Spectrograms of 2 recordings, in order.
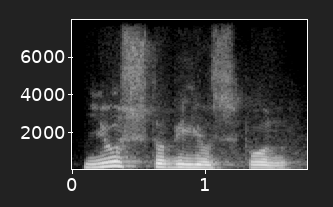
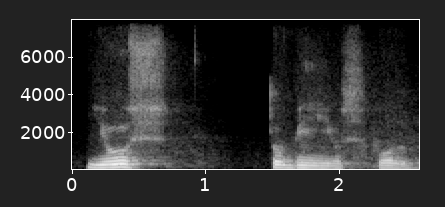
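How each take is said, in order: First: Said in the usual way. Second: Used set apart, a pause before to be useful; stress on Used. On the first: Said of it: "let me correct myself". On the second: Shown as a demonstration. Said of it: "Correction, please".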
